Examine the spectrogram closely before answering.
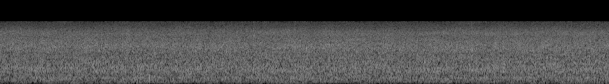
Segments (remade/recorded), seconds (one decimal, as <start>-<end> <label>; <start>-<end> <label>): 0.0-1.8 remade; 1.8-2.5 recorded; 2.5-5.5 remade; 5.5-6.1 recorded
